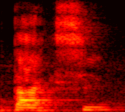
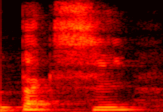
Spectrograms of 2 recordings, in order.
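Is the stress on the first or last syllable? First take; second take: first; last. First: The stress is on the first syllable. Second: The stress is on the last syllable.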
